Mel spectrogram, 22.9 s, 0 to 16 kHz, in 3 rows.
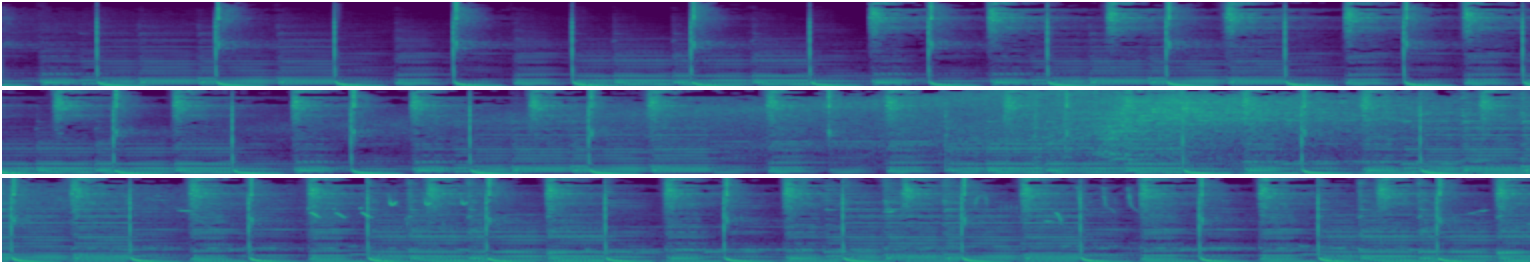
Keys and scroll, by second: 14.4-15.6 typing, 16.8-19.8 typing.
